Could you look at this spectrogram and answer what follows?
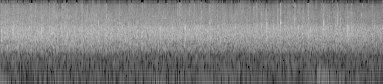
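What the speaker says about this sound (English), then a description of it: "The crowd goes wild." Dense, steady crowd applause mixed with cheering, a loud wash of many hands clapping that holds evenly for the whole stretch with no voices standing out.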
